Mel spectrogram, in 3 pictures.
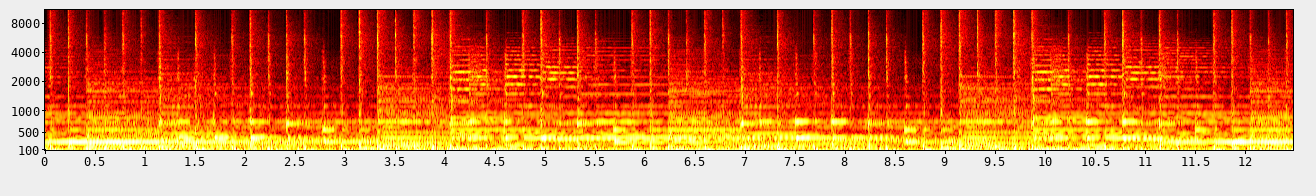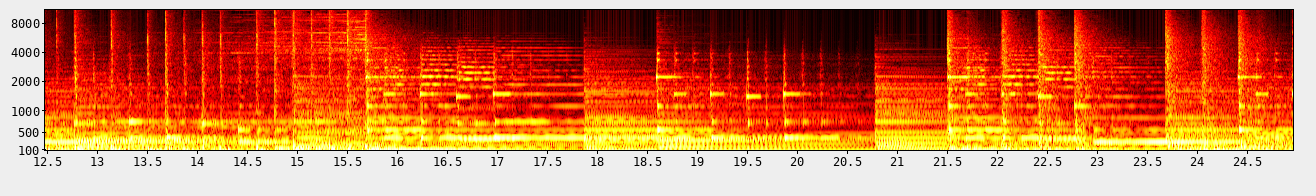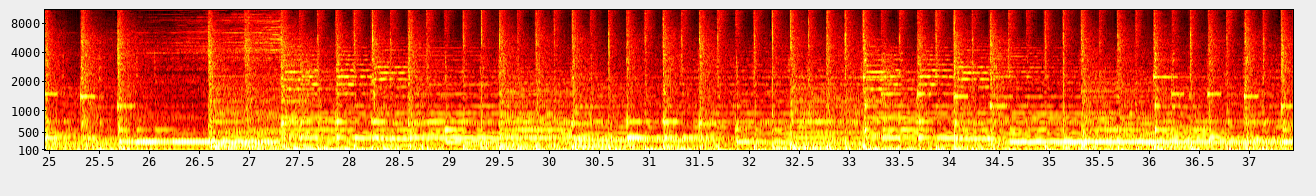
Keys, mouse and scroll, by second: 1.4 ctrl+-, 1.5 ctrl++, 4.1 ctrl+-, 4.6 ctrl++, 6.3 ctrl++, 7.4 ctrl+-, 11.8 ctrl+-, 13.2 ctrl+-, 15.0 ctrl+-, 15.1 ctrl++, 20.7 ctrl++.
